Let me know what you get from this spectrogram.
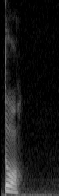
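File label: "то", Komi, female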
